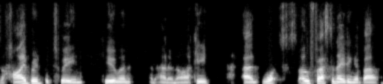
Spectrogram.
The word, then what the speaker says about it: Anunnaki: Anunnaki.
